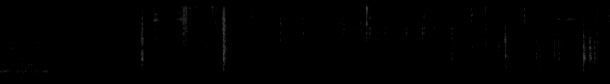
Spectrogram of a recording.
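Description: Near silence with a few faint, irregular small clicks and ticks, the clearest a little past two seconds in.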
